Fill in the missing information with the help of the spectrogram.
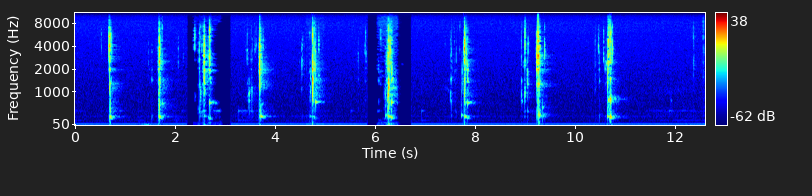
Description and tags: Another plunging sound
toilet, bathroom, plunger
